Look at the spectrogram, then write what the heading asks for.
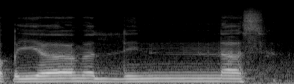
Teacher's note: التنوين وقع بعده حرف اللام فحكم راينا مثله في الحكم قلنا هو الادغام التام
